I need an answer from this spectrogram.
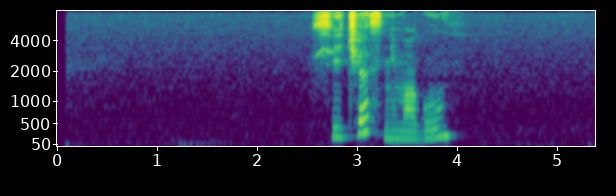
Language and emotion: Russian, neutral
